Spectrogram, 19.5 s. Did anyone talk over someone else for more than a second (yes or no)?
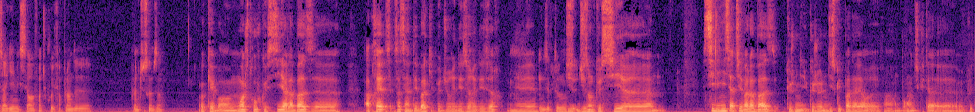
no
